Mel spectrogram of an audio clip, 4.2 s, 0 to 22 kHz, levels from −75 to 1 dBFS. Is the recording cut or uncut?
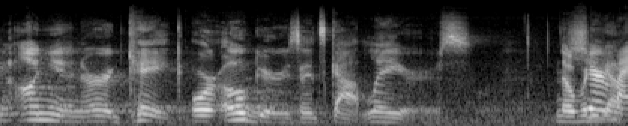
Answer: uncut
